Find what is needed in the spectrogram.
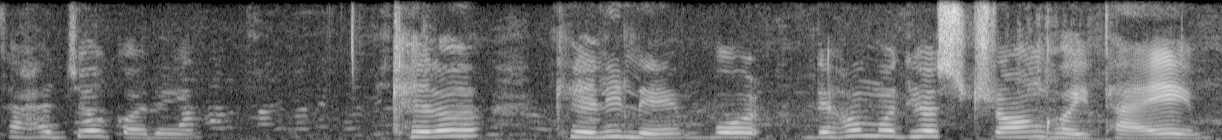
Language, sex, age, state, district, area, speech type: Odia, female, 18-30, Odisha, Rayagada, rural, spontaneous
